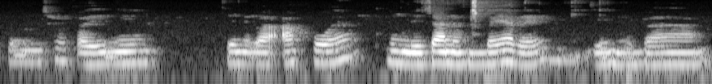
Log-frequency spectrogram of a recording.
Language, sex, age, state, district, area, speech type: Bodo, female, 18-30, Assam, Kokrajhar, urban, spontaneous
